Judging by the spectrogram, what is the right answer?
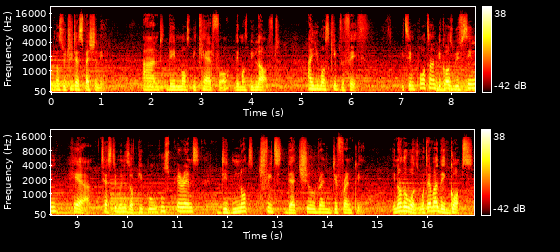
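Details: Adult male speaker; normal speech.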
